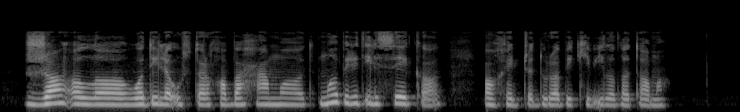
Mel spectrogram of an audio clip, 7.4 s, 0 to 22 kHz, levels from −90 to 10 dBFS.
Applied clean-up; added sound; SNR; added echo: none; none; none; none.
